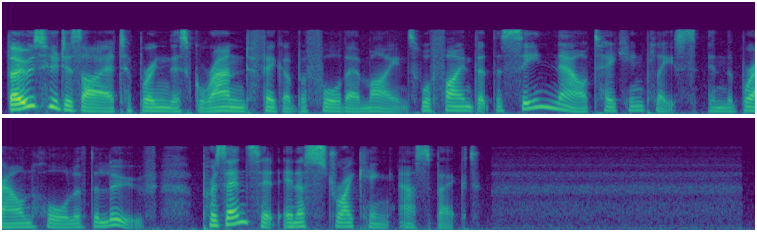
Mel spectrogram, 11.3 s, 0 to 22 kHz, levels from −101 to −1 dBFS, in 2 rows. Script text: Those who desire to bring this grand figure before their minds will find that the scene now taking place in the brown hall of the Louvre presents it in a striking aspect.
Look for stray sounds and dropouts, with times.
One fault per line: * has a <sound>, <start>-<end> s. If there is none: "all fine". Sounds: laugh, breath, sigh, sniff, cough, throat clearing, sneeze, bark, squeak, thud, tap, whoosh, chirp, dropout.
all fine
